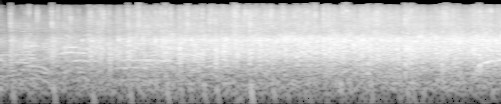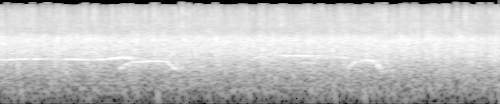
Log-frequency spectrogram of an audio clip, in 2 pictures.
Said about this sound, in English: Clap your hands if you feel the Spirit of God in this place stirring up. It's stirring up your spirit.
